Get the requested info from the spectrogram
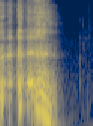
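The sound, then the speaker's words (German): A single rough throat clearing that rolls into a short cough-like rasp, loud and alone, then cuts off to silence. “Dieser Husten zum Beispiel hier.”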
